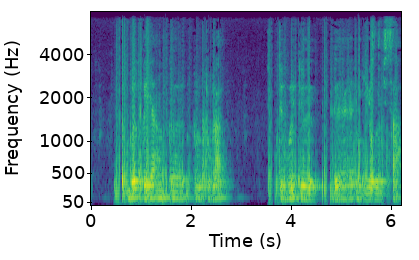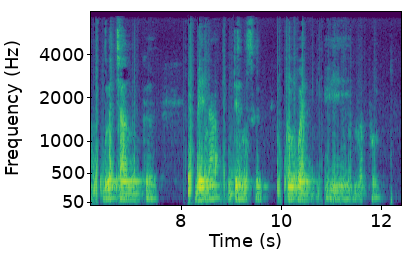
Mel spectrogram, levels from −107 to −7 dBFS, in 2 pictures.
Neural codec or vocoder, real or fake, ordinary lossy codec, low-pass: none; real; AAC, 48 kbps; 7.2 kHz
